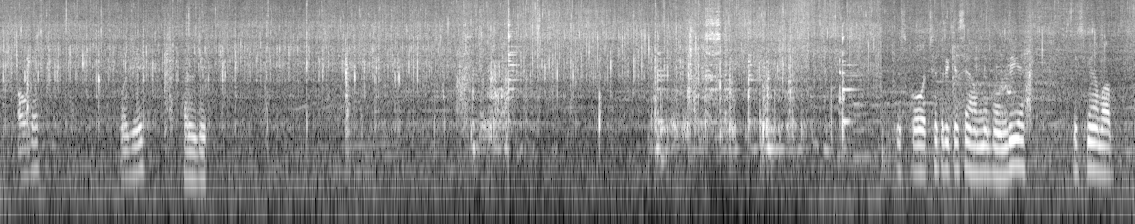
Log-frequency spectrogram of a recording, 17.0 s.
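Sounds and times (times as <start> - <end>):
meat sizzling in oil: 0.0 - 17.0
wooden spatula scraping a pot: 6.6 - 8.0, 9.8 - 13.4.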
